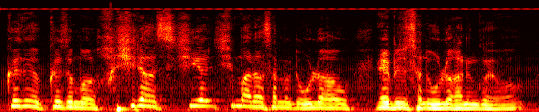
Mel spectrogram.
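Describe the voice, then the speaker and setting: An older man preaching a sermon in a church, telling a story in a lively, folksy way. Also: a little high, quick pace, a little hiss or hum. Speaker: pastor.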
